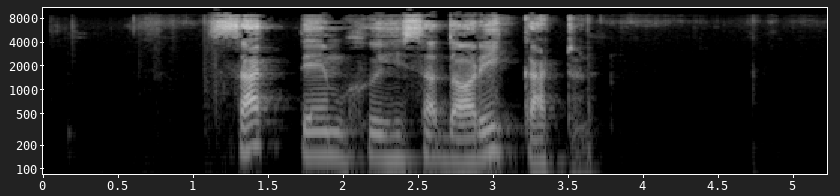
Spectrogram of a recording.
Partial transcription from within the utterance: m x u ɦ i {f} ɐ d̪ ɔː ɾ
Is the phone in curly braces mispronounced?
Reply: yes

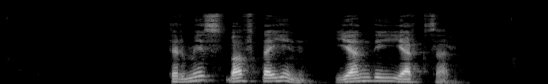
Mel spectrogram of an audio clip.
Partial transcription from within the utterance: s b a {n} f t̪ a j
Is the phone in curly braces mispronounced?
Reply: yes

